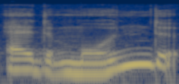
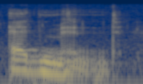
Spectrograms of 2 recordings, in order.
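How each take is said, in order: First: The stress is on the second syllable. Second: The stress is on the first syllable. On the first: The speaker calls it wrong. "you wouldn't say Edmund" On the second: The speaker calls it right. "because O doesn't have a stress"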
